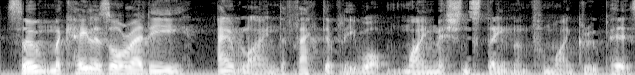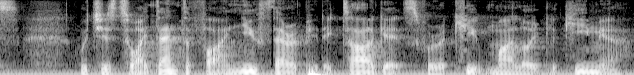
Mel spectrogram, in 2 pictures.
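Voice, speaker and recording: A man with a hoarse, raspy voice giving a scientific seminar to a live and online audience, explaining clearly with a few restarts. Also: fairly low pitch, steady tone, brisk, hardly any pauses, darkish tone, a little hiss or hum. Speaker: invited seminar speaker, hematologist.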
